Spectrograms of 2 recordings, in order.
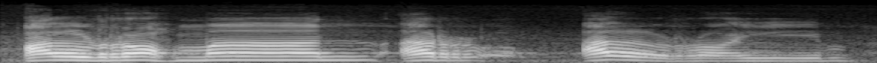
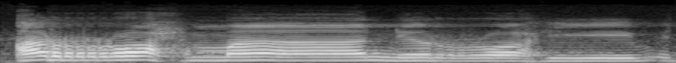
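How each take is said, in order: First: A clear l is heard before each r. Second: The l blends into the r, unheard. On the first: The speaker calls it wrong. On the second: The speaker calls it right.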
